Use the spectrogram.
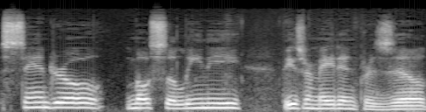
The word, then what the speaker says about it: Sandro Moscoloni: mention is this brand right here and it's pronounced Sandra most Shalini these are made in Brazil this pair here's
